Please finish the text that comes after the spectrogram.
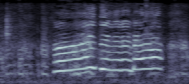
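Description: A Muscovy duck calls close by with a raspy, nasal honk that comes in two drawn-out bursts after a brief softer sound, loud against a quiet background.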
